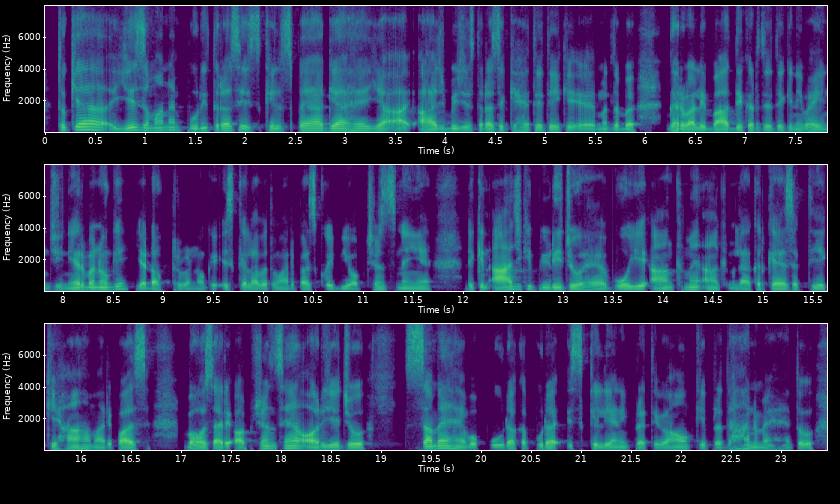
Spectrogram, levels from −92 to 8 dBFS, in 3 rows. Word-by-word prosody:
तो 155 - +2
क्या 180 0 +6 0.3
ये 115 +7 +1
ज़माना 145 0 -1
पूरी 125 +2 -1
तरह 130 0 +3
से 130 -2 0
स्किल्स 120 +5 -3
पे 145 - +4
आ 135 -1 +4
गया 130 -1 +5
है? 130 +1 -1
या 120 -3 +1
आ - - +2 0.2
आज 110 +1 +2
भी 125 - +2
जिस 110 -2 -5
तरह 110 - +1
से - - -1
कहते 100 +3 -4
थे 105 -2 +1
कि 110 +3 -4
अ, - - 0
मतलब 105 0 0 0.4
घर 110 +1 +4
वाले 105 +1 +4
बात 110 +3 +6
भी 115 -1 0
करते 105 0 -2
थे 105 - -1
कि, 110 - -6
"नहीं, 100 -1 -6
भई 100 +1 0
इंजीनियर 95 +6 -2
बनोगे 130 +5 0
या - - +3
डॉक्टर 90 0 -2
बनोगे। 90 -1 -8
इसके - - -2
अलावा 105 +1 0
तुम्हारे 100 -1 -7
पास 100 - 0
कोई - - 0
भी 100 - -5
ऑप्शंस 110 -1 -5
नहीं 100 -1 -4
है।" 100 - -5 0.4
लेकिन - - -3
आज 150 0 +4
की 160 - -4
पीढ़ी 120 -4 -1
जो 95 - +3
है, 95 +1 -2
वो 110 +1 0
ये 115 +2 +2
आँख 115 +6 -1
में 135 0 -1
आँख 110 -1 -4
मिलाकर 95 -2 -3
कह 100 0 +3
सकती 100 - -6
है 100 - 0
कि, 105 - -1
"हाँ, 105 +3 0
हमारे 100 -3 -3
पास 105 0 +4 0.4
बहुत 110 +2 +4
सारे 105 - +4
ऑप्शंस 125 +5 -2
हैं 145 +2 +3
और 105 -8 +4
ये 105 +1 +1
जो 105 0 +4 0.4
समय 135 +4 +7
है, 115 -4 -2
वो 105 0 +1 0.2
पूरा 115 +1 +1
का - - 0
पूरा - - +3 0.2
स्किल 120 -2 0
यानी 110 -1 -1
प्रतिभाओं 100 +4 -1
के 110 - -3
प्रधान 110 0 -4
में 90 - -5
है।" 95 - -12
तो - - +1
110 Hz, 220 wpm, -24 LUFS, 100-125 Hz, 0.4 s, समय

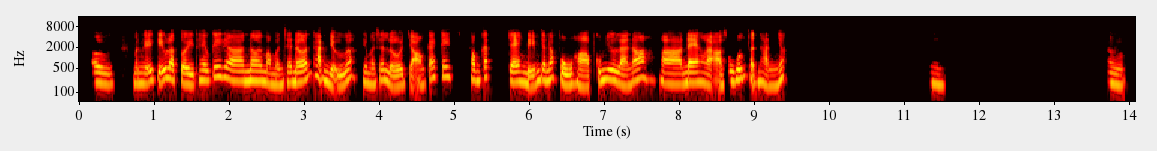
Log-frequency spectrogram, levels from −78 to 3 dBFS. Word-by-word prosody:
ừ, 180 -3 -2 0.3
mình 180 -1 -5
nghĩ, 180 +5 +1
kiểu 230 - +2
là, 240 -3 +4
tùy 180 -6 +1
theo 220 +3 -3
cái, 280 +3 -1
a, 210 -4 +2
nơi 210 0 +1
mà 180 -3 -1
mình 165 0 -5
sẽ 185 +1 -4
đến 200 +7 +3
tham 215 -8 +2
dự 155 -3 0
á, 255 +3 -2
thì 190 - -5
mình 170 0 -6
sẽ 225 - -3
lựa 150 -7 0
chọn 160 -1 0
các 250 +10 -2
cái 275 -1 -3 0.2
phong 220 -2 0
cách 270 +4 -2 0.2
trang 200 -1 +3
điểm 150 +6 0
cho 220 - +1
nó 240 - +1
phù 165 0 +3
hợp 150 -5 +1
cũng 200 - -1
như 230 -1 +2
là 170 -6 +2
nó, 250 +9 +2 0.2
hờ, 175 -3 +3
đang 190 +1 +5
là 165 -3 +2
ở - - +2
xu 210 +2 -3
hướng 235 +5 +1
thịnh 205 - -1
hành 155 -5 -4
nhất. 240 +9 -4 1.9
Ừm. 170 -4 -8 2.1
Ừ. 175 -5 -6
195 Hz, 200 wpm, -27 LUFS, 170-220 Hz, 2.1 s, đang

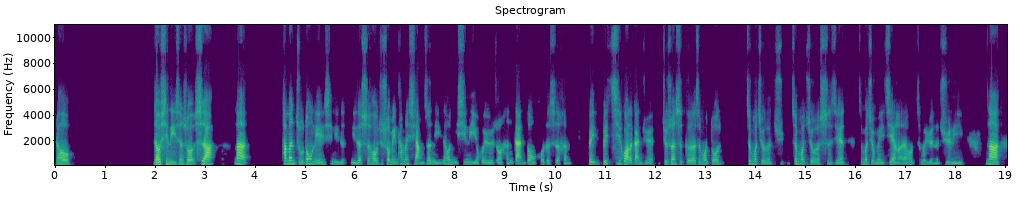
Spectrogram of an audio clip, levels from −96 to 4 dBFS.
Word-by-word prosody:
然 165 +2 +1
后 170 -2 +3 1.6
然 180 +1 +9
后 - - +9
心 195 +1 0
理 175 - +1
医 170 - -5
生 175 0 -4
说： 175 0 +2
“是 215 - +3
啊， 180 -1 +10 0.4
那 - - +9 0.7
他 225 - +7
们 230 0 +4
主 150 - -7
动 195 +1 +1
联 155 -2 -4
系 175 +1 -9
你 160 - -9
的 155 0 -10
你 155 -2 -8
的 160 +2 0
时 160 -1 -4
候， 160 0 -1
就 160 - -12
说 180 - -2
明 165 -1 -4
他 180 - -5
们 185 0 -6
想 135 -5 +2
着 165 +3 -3
你。 150 -4 -9
然 165 +1 -5
后 - - -4
你 165 -3 -12
心 180 +4 -7
里 170 -3 -6
也 140 - -5
会 165 +3 -7
有 150 0 -5
一 - - -9
种 155 0 -4
很 155 +1 -11
感 255 - +6
动， 165 -8 -4
或 170 +2 -9
者 155 -2 -8
是 155 +1 -7
很 145 -3 -10 0.3
被 180 +4 -1
被 195 -1 -2
记 235 +6 -7
挂 205 -3 +8
的 165 - +2
感 125 - +2
觉。 135 0 -9
就 195 -3 -5
算 195 0 +1
是 190 - -5
隔 160 -4 -6
了 155 +1 0
这 180 +1 -9
么 175 - -3
多 170 +5 -5 0.5
这 210 - -4
么 190 -1 -2
久 145 -3 -6
的 135 +1 -8
距 260 - -16
这 200 - -3
么 185 -1 -4
久 155 -4 -8
的 140 - -7
时 140 0 -8
间 155 +1 -3 0.3
这 - - -18
么 185 -1 -4
久 155 -1 -6
没 135 0 -9
见 165 +4 -2
了， - - -3
然 - - -4
后 155 - -7
这 - - -17
么 170 - -8
远 165 +10 -6
的 270 - -10
距 265 - -7
离。 260 -2 -9 0.4
那 185 -4 +9
170 Hz, 285 characters per minute, -24 LUFS, 155-185 Hz, 1.6 s, 啊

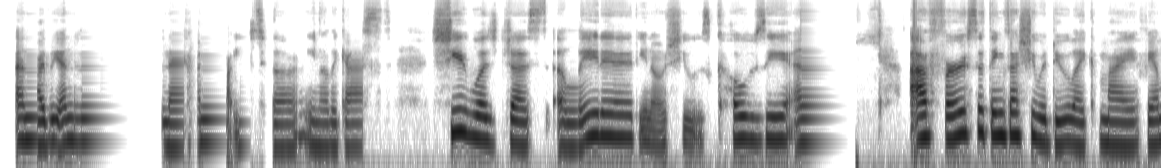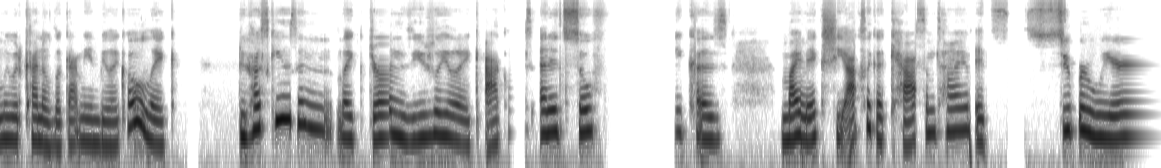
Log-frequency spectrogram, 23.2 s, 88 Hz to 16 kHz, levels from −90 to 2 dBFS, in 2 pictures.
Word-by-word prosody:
and 210 0 +1
by 190 - +3
the 200 +1 +1
end 205 +2 0
of 205 - -2 0.7
night, 180 0 -4
kinda 200 0 -5
got - - -9
used 185 0 -13
to - - -19
the 175 0 -5
you 190 -4 -4
know, 180 0 -4
the 180 - -4
guests, 180 0 -11 0.4
she 270 +1 +4
was 220 -4 +2
just 190 -2 -2
elated, 225 +6 +1
you - - -4
know, 95 -1 -5
she 100 +1 -9
was 95 - -9
cozy, 215 0 0
and 205 +1 -4 0.9
at 230 +1 +7
first, 240 +4 +3
the 270 - +4
things 245 -1 +4
that 245 -1 +4
she 240 0 -1
would 200 -3 +1
do, 195 +1 +2
like 185 -2 -2
my 185 -2 -1
family 195 +3 0
would 210 0 -2
kinda 205 -2 0
look 180 0 -6
at 195 - -4
me 205 - -1
and 195 - -1
be 190 - -1
like, 185 +1 -5
"Oh, 355 +3 +6
like, 200 - -1 0.6
do 235 - +4
Huskies 365 +8 +6
and, 300 -4 +1
like, 225 -2 -3
Germans 225 0 +1
usually, 235 +2 +1
like, 200 -3 -4
act 195 +7 -3
like 265 - -28
this?" - - -18
and 260 +1 +4
it's 270 0 +1
so 270 +1 +2
funny - - -29 0.6
'cause 215 -2 -3 0.5
my 215 +3 +4
mix, 220 +2 0
she 230 -1 -5
acts - - -1
like 315 - +1
a 215 - +1
cat 190 -1 -2
sometimes, 275 +2 -2
it's 200 0 -6 0.2
super 285 -2 +1
weird 235 +1 0
215 Hz, 185 wpm, -20 LUFS, 190-240 Hz, 0.9 s, at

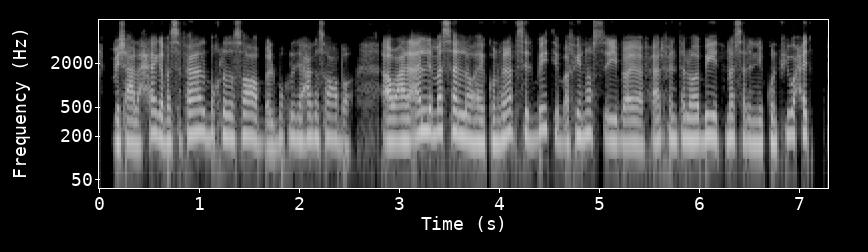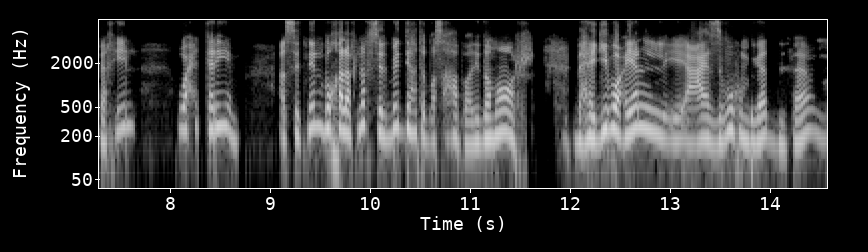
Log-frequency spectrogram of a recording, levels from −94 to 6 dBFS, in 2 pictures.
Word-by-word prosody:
مش 160 +1 0
على 165 -1 -1
حاجة، 210 0 0
بس 165 -1 -4
فعلًا 210 +4 0
البُخل 205 -1 -4
ده 190 - -2
صعب، 185 -3 -3
البُخل 180 +6 -7
ده 180 - -3
حاجة 190 0 -3
صعبة. 180 -6 -7 0.3
أو 170 0 +2
على 175 0 +2
الأقل 225 +4 +2
مثلًا 230 -1 +2
لو 185 -2 -1
هيكون 165 0 -2
في - - 0
نفس 220 0 -3
البيت 225 +5 -5
يبقى 195 - -6
فيه 200 - -2
نُص 210 -1 -5
يبقى 165 -2 -2
عارف 180 +2 -5
أنت 180 0 -5
اللي 180 0 0
هو 180 - +1
بيت 190 -1 -2
مثلًا 175 -2 -4
يكون 160 +1 -4
فيه 205 +5 -7
واحد 210 0 -1 0.2
بخيل 245 +12 -2 0.4
وواحد 245 +2 -1
كريم، 245 -7 +3 0.4
أصل 205 - +1
اتنين 255 +5 +1
بُخلا 245 -3 +7
في 235 - -6
نفس 280 -4 0
البيت 230 +4 +3
دي 255 - +5
هتبقى 215 -7 -2
صعبة، 160 -2 -4
دي 165 - 0
دمار. 195 +2 +2 0.4
ده 175 - -1
هيجيبوا 220 +6 +7
عيال 230 +1 +4
يعذّبوهم 175 +4 +1
بجد 175 0 0 0.2
فاهم؟ 200 +8 -1
190 Hz, 220 wpm, -21 LUFS, 170-220 Hz, 0.4 s, بُخلا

